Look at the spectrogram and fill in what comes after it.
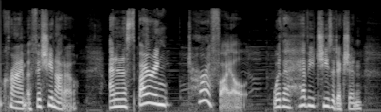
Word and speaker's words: turophile: First, did I pronounce turophile correctly? And second, what the hell does it mean? – Yes, you did.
